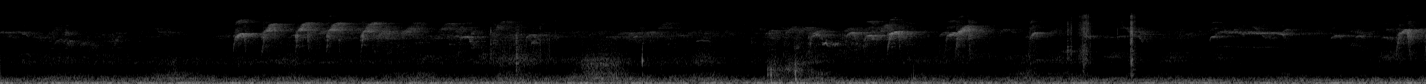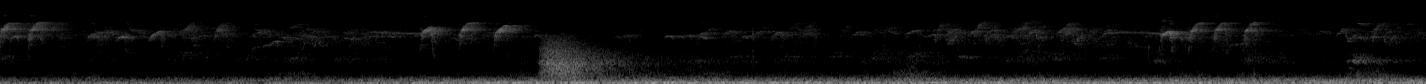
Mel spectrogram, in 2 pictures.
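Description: Wild birds calling: several runs of quick, high chirps, over a steady low rumble that grows louder about two-thirds of the way in.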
